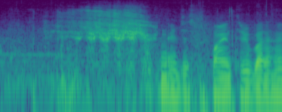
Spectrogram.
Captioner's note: flying noise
